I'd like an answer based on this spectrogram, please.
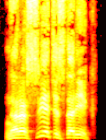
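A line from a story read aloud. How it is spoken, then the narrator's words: Shouted, warrior. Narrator (Russian): прокричал один из воинов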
